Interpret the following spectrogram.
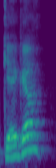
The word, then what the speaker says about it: giga: go up from there jiga a lot of people pronounce that giga that's 10 to the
